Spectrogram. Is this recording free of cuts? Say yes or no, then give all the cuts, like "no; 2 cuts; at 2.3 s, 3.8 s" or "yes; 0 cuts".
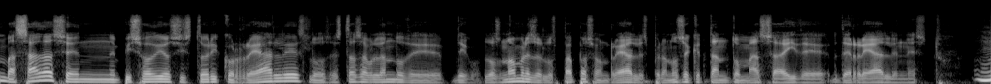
no; 1 cut; at 4.9 s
